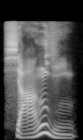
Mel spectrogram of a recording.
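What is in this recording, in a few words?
"相应", Mandarin Chinese; HSK6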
